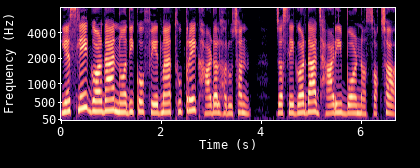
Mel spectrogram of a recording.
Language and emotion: Nepali, neutral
